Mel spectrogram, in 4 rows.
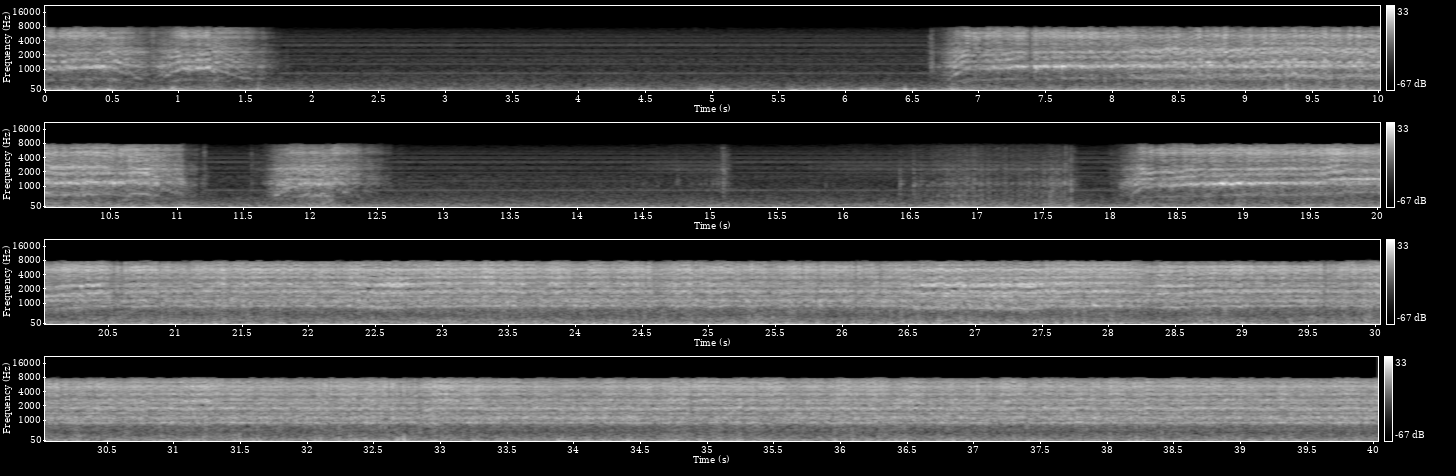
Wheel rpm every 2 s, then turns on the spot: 20, 0, 0, 140, 150, 60, 0, 0, 40, 180, 230, 230, 230, 220, 230, 230, 230, 230, 230, 240.
none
